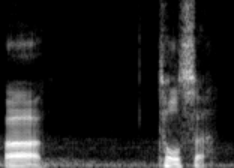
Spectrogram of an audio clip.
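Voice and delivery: imitating a curt, low-key answerer; brief reply. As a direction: give a mock minimal answer. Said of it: "real brief about it, quick".

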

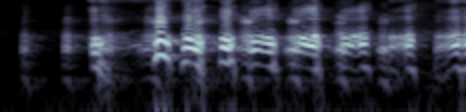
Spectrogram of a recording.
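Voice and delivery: loud, high burst of laughter; real helpless cackling; big laugh. Real, not acted. Laughing at the retold insult.

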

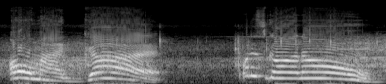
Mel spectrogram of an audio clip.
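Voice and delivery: high, slow, stretched-out alarm; stunned viewer asking what is happening; shocked disbelief. Real, not acted. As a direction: drag it out in shock. Shocked reaction to scene.

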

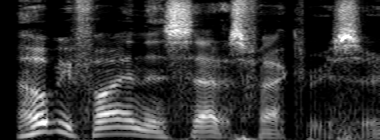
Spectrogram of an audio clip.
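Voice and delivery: high, loud grovelling maître d'; grovelling waiter. Acted. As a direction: fawn over the guest with an open palm. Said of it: "grovels the maitre d'".

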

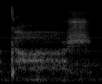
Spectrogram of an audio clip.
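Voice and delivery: a tiny scared whisper; whispered gosh. Real, not acted. Gamer whispering while watching cameras. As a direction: breathe it out in fear.

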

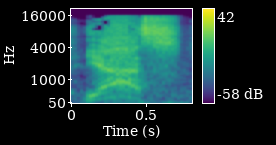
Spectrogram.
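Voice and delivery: high triumphant yes; excited. Real, not acted. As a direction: cheer it out. Triumph finding drawer.

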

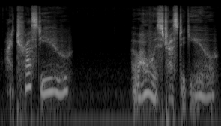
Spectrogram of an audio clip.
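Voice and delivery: slow, soft, breathy confession; hushed and sincere; heartfelt reassurance. A narrator's reading. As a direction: say it gently, letting each word settle. She reassures him, softly and slowly.

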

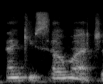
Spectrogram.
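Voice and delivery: low, soft, sincere gratitude; heartfelt thanks. Acted. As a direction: say it gently, touched and grateful. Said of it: "like, heartfelt thanks".

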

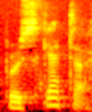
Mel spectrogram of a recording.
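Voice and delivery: "Bruschetta" echoed softly with a hard k; Italian pronunciation. Retold or imitated. Husband echoing his co-host's Italian word, "Bruschetta" with a soft-voiced hard k. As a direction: softly try "Bruschetta" as brus-KET-ta. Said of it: "they actually pronounce it bruschetta".

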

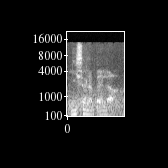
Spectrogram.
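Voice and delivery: softly whispered aside. Acted. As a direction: whisper the city's nickname fondly. Fond aside about her city.

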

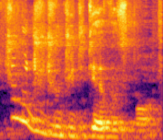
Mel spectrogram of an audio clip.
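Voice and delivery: slow, very soft and low cooing; Jesus, mock gentle. Shown as a demonstration. Preacher parodying Jesus rebuking devils lovingly, mock gentle. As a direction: stretch the rebuke into a hushed endearment. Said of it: "Was He doing that".

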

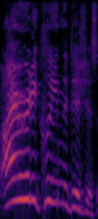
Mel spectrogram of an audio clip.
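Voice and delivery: high, loud mock scolding; imitating angry mom. Mom scolding her kid over the dishes, mock yell. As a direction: play the fed-up mom yelling. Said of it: "Your mom's screaming at you".

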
